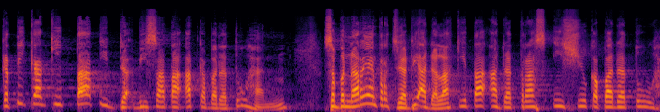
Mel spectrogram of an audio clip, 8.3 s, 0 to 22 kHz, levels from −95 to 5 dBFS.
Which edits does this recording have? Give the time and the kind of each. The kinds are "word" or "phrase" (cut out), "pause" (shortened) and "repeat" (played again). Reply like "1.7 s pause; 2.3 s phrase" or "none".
none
